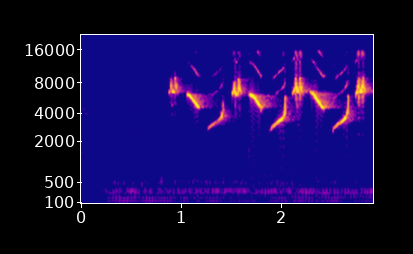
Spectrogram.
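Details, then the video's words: Many Cinereous tits singing together (ombyokan), used as a master recording to make birds sing: a lively run of high, sharp, down-slurred whistles repeated in fast pairs over a low steady hum. "Masteran Gelatik Batu Ombyokan Gacor Bikin Gampang Bunyi"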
